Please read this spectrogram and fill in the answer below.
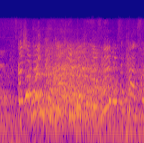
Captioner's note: laughs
